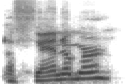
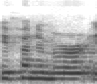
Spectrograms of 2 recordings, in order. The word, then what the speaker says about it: Aephanemer: In fact, you have to pronounce it like in French, because right. It's like the merge of two French words. So it should be Aephanemer, but Aephanemer is really great.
